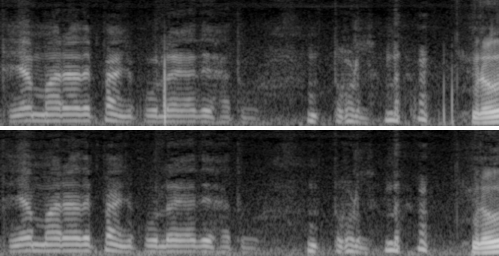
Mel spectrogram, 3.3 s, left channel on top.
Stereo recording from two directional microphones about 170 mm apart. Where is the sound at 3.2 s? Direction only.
30° right (ahead or behind).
